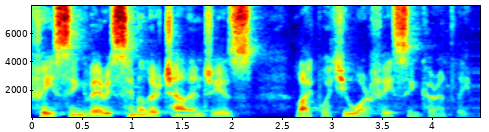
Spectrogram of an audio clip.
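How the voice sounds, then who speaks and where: This man talks at a medium pitch with ordinary pitch variation and a Hungarian accent. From Hungary, Budapest. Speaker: activist and researcher. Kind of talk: lecture. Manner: halting, with fillers.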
